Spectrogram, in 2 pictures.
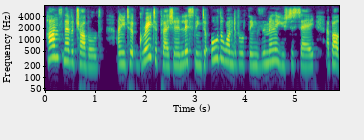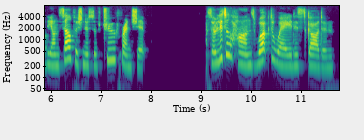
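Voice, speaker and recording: A woman's voice: fairly high pitch, normal speed, fairly bright tone, highs cut off. A woman reading a scripted fairy tale aloud as the storyteller.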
